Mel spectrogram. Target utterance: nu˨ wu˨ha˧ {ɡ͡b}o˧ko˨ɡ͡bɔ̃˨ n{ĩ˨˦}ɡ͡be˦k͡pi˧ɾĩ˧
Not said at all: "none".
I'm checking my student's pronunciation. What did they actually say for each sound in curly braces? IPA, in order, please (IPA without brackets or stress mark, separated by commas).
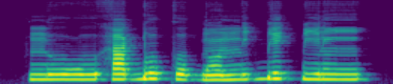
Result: ɡ͡b, i˨˦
